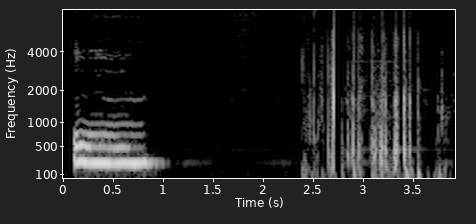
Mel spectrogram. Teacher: इनके उच्चारण में दीर्घ से भी अधिक समय लगता है। अर्थात तिगुना समय लगता है। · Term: प्लुर स्वर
